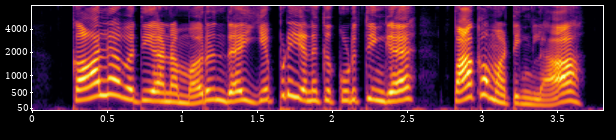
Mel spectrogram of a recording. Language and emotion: Tamil, angry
